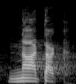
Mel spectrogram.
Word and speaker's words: know: शब्द है एक, कर्नाटक, कर ना अटक, कर ना अटक और कर नाटक।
